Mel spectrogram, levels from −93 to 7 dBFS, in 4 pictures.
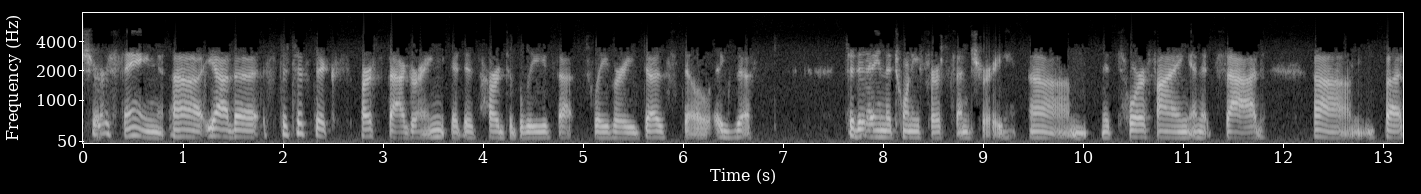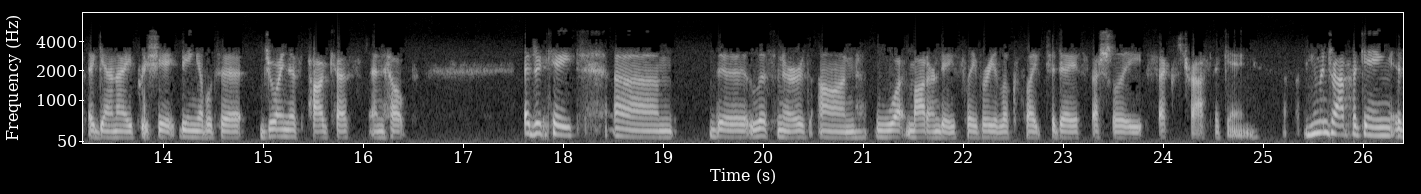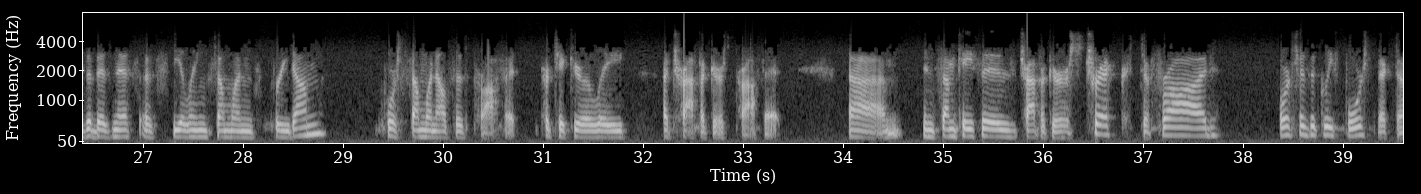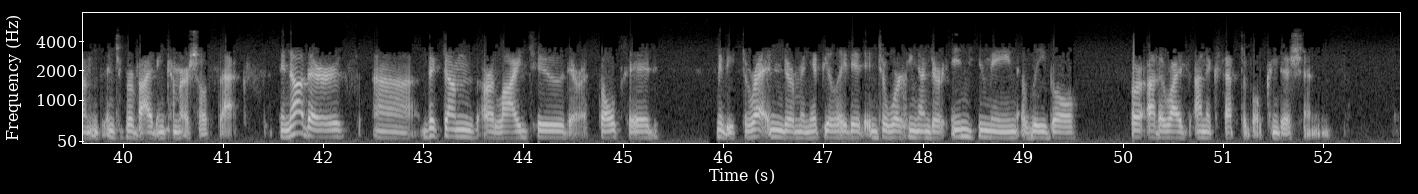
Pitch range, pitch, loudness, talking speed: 140-170 Hz, 145 Hz, -23 LUFS, 125 wpm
